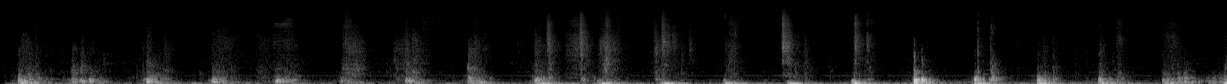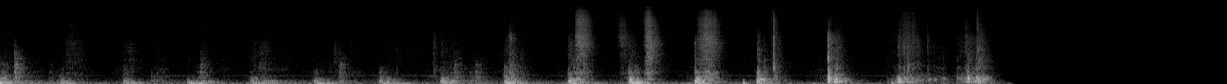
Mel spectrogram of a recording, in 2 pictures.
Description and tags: jf Footsteps
Footsteps on creaky, hardwood floor.
footsteps, walking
